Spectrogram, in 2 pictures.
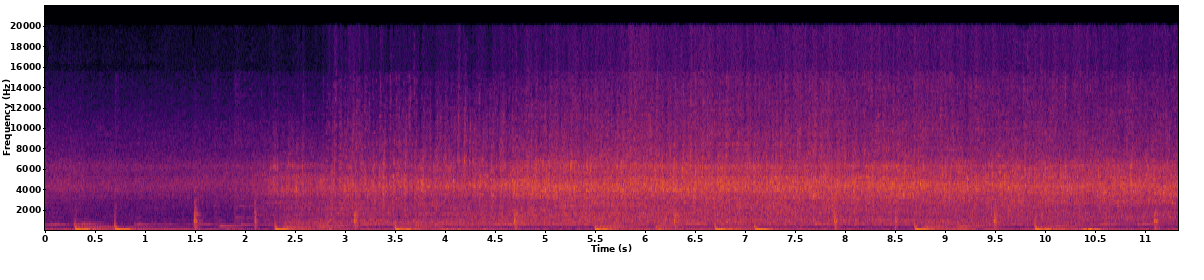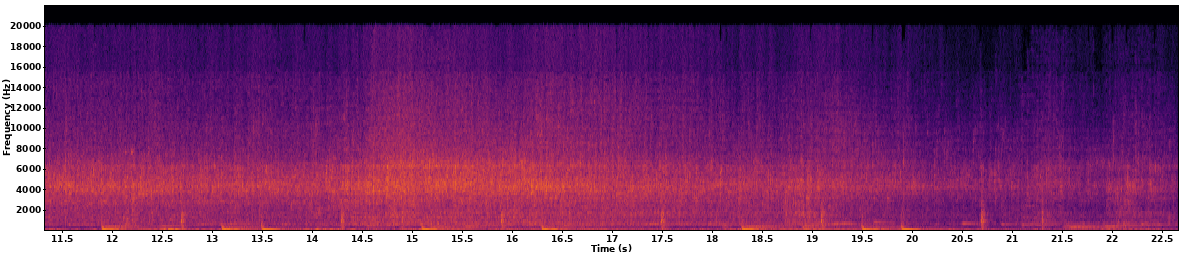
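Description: Tomato sauce sizzles steadily in a frying pan while garlic pasta is cooked, a continuous loud frying hiss broken by repeated clicks and taps of stirring throughout.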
